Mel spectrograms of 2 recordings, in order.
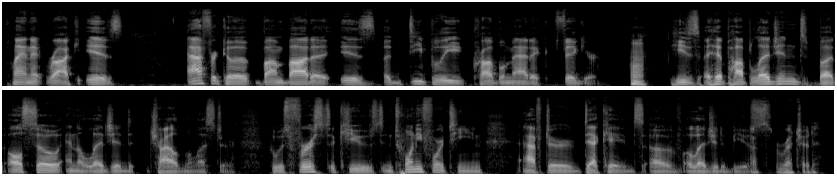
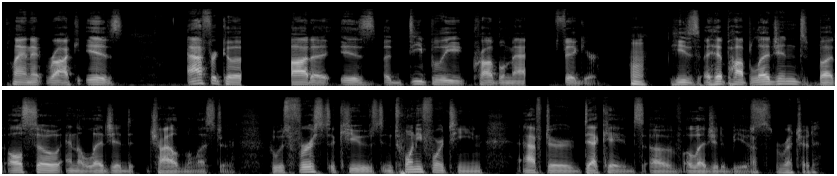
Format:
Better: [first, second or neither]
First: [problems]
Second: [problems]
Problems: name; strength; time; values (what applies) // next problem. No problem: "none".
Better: first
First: none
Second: audio cutting out; at 2.5 s for 0.5 s and at 5 s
